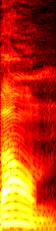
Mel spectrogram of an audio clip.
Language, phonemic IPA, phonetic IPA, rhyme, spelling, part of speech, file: German, /baʊ̯m/, [baʊ̯m], -aʊ̯m, Baum, noun / proper noun, De-Baum.ogg
- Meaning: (noun) 1. tree 2. boom; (proper noun) 1. a surname 2. a German Jewish surname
